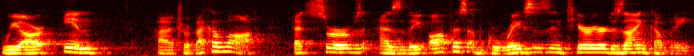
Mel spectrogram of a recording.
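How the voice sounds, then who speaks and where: A man hosting a live table read, announcing and reading stage directions in a halting, deliberate way. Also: a little high, a little hiss or hum. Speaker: host and stage-direction reader. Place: live venue with audience. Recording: echoey live venue.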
